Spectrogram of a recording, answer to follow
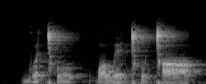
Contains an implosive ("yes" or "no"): yes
